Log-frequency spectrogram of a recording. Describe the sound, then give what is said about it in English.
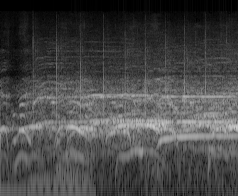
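A large audience in a charismatic Pentecostal church shouts and cheers together, many voices rising and overlapping in a loud, sustained roar with scattered sharp claps, swelling slightly louder partway through. “Shouting.”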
